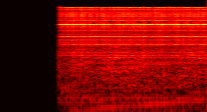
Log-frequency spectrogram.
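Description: An electric school bell starts ringing suddenly about half a second in and keeps ringing steadily.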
